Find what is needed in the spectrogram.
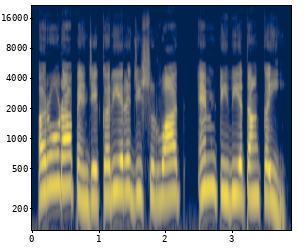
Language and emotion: Sindhi, neutral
